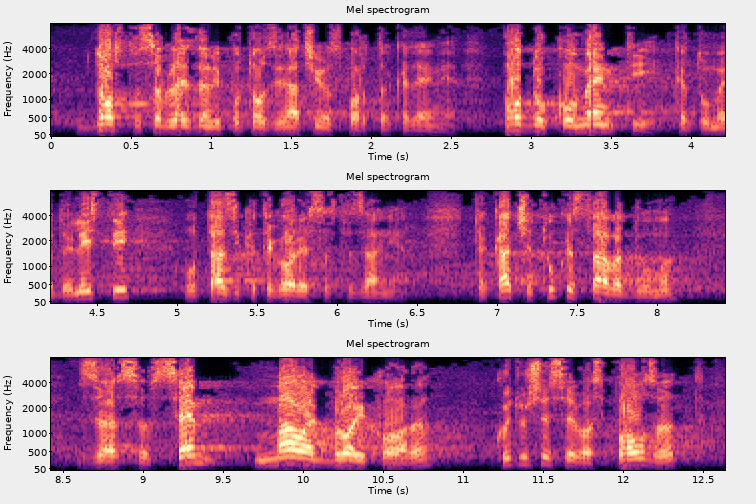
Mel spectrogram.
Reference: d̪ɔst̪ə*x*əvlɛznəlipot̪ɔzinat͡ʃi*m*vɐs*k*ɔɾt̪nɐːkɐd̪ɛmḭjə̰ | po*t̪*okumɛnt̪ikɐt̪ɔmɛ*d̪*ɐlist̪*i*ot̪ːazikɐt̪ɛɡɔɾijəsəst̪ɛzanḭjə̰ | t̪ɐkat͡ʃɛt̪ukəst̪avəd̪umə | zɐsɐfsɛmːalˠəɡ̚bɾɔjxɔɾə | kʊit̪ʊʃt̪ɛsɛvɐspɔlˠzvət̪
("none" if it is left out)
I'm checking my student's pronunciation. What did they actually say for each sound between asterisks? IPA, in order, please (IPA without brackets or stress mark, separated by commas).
s, n, p, d̪, d̪, i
